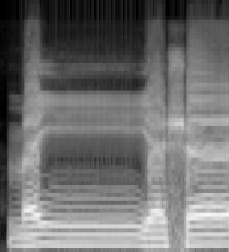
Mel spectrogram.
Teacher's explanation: teman-teman. Masukkan kemudian ditahan suara ya-nya. Mayya ya mayya may yasyau panjangkan sya empat harakat atau lima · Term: mad wajib muttasil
